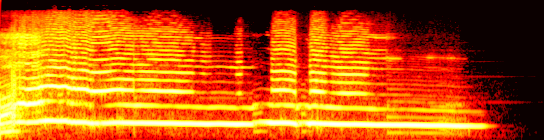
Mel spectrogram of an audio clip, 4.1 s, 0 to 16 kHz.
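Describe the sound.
A person wails at 4 in the morning, making the sound of sadness in one long, loud, mournful note imitating a howl, holding a steady mid pitch that sags slightly before cutting off after about three and a half seconds.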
